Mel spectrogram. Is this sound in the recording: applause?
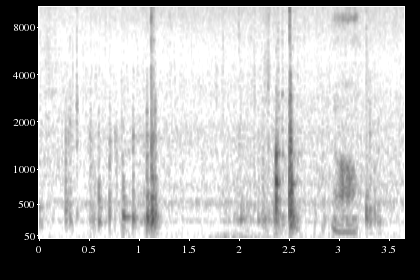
no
